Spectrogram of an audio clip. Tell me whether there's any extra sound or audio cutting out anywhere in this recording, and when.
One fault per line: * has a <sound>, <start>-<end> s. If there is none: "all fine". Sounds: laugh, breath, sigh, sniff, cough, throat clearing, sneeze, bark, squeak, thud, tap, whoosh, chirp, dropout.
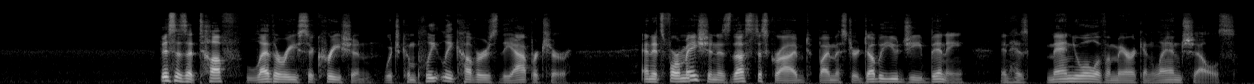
all fine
